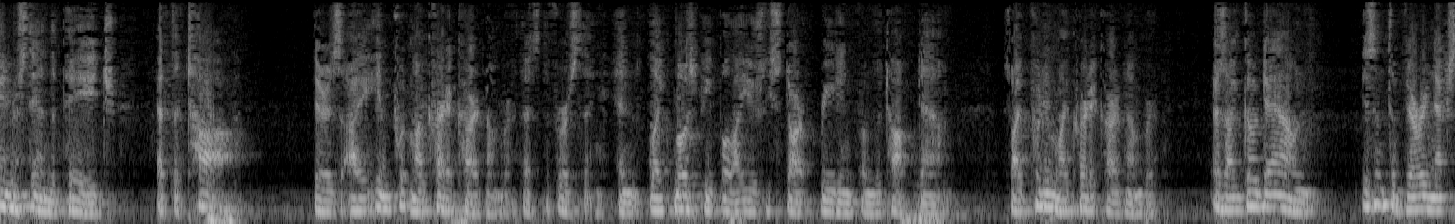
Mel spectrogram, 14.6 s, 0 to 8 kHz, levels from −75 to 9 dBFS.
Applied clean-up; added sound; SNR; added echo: none; none; none; none.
